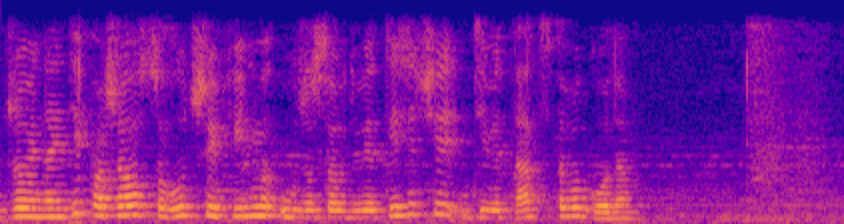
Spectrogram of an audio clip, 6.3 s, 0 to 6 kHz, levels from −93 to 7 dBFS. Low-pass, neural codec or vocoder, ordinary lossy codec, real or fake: 5.4 kHz; none; Opus, 64 kbps; real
